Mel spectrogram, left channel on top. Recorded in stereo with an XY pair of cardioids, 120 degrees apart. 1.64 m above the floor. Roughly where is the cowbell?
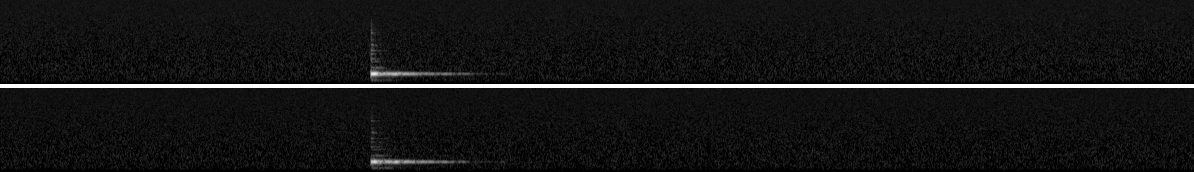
Ahead left.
